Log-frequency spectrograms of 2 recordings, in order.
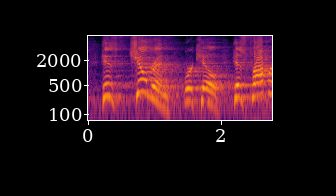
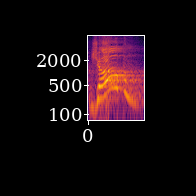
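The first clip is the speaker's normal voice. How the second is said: louder, higher booming rebuke; roused from a nap and indignant; God scolding Job, loud and indignant; grumpy God; 6 semitones higher, 6 dB louder than usual. Acted. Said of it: "And God says".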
